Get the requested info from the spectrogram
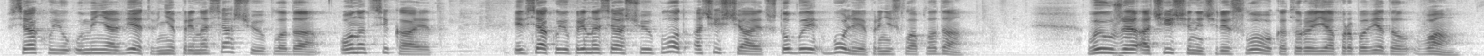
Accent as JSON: {"language": "Russian", "region": "Rivne Oblast", "country": "Ukraine", "said": "я из Ровенской области"}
